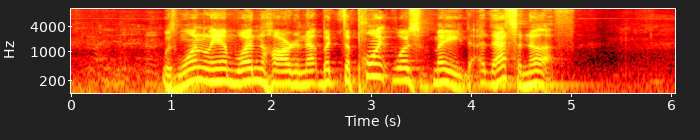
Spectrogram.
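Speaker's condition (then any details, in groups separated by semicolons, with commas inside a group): No condition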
